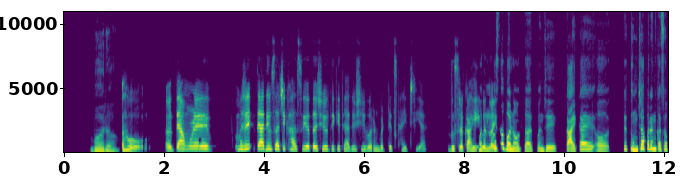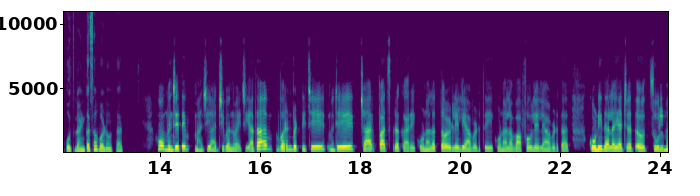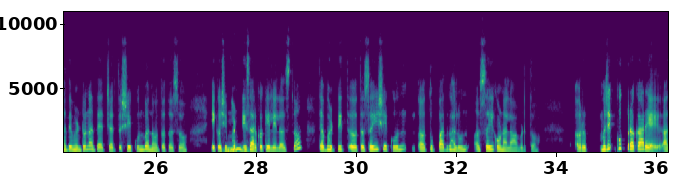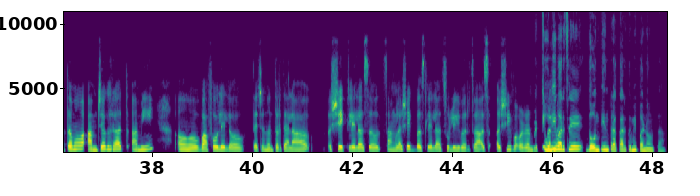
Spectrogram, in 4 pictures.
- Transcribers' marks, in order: other noise; tapping
- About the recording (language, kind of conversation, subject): Marathi, podcast, तुम्ही वारसा म्हणून पुढच्या पिढीस कोणती पारंपरिक पाककृती देत आहात?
